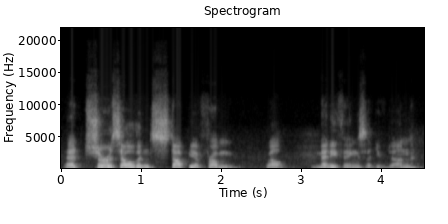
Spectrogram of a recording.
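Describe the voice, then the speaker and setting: A man reading a story theatrically on a livestream, breaking off into casual banter, with a husky voice. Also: mid-range voice, big pitch swings, measured pace. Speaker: fan fiction reader and livestream host.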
